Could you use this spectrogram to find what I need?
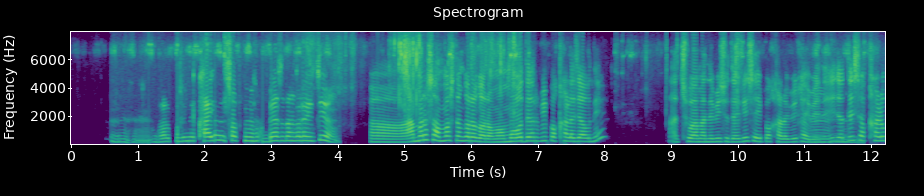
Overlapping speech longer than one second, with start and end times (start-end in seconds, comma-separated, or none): none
